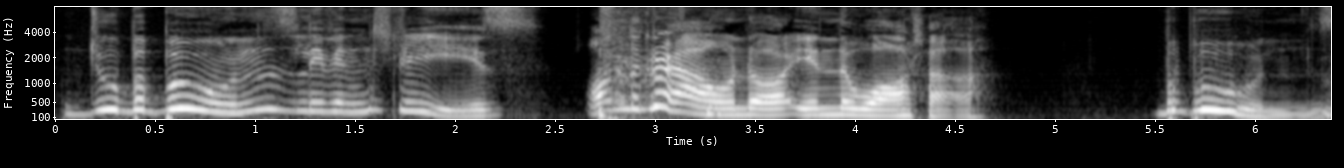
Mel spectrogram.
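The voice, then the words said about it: Put-on aloof old explorer accent. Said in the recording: “I'm really loving this accent. ... That you're affecting here. ... old explorer ... You were kind of doing aloof. ... Aloof explorer guy.”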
